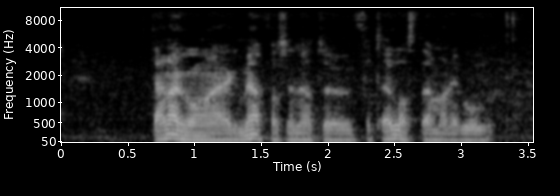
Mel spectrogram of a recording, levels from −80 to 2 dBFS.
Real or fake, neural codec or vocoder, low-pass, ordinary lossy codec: real; none; 9.9 kHz; Opus, 64 kbps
